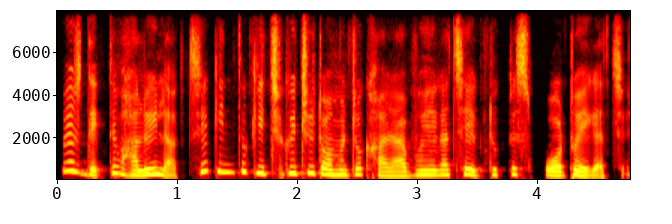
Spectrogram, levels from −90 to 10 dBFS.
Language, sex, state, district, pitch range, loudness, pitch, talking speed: Bengali, female, West Bengal, Jhargram, 230-325 Hz, -17 LUFS, 260 Hz, 215 wpm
